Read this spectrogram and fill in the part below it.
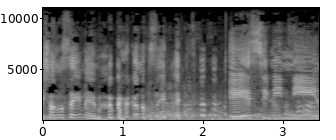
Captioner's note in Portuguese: risos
